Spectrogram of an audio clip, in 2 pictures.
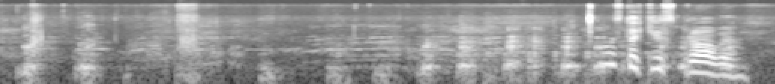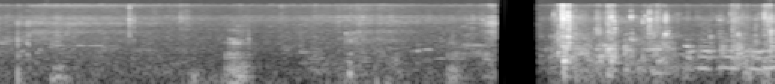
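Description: Pigs in a pen grunt and squeal in rapid, close bursts that swell into a loud squealing flurry before dropping back to scattered snuffles, with a person talking intermittently.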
